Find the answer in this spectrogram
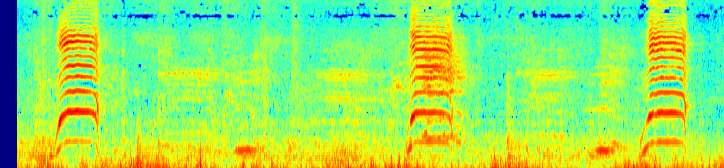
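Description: A young goat gives three loud, wavering bleats, spaced about four seconds apart.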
